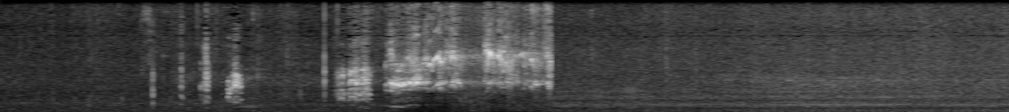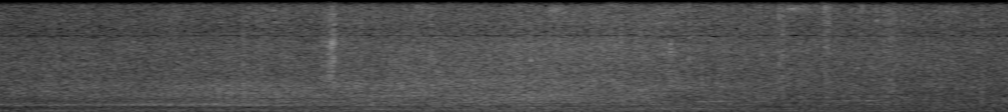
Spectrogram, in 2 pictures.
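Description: A few sharp clicks, then a loud burst of high-pitched squeals from a young macaque lasting about a second and a half, followed by a steady background hiss.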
